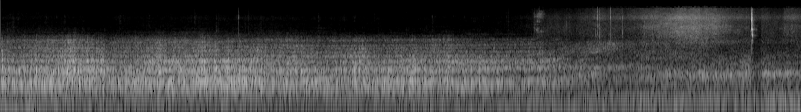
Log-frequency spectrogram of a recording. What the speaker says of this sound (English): Got a helicopter going by.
